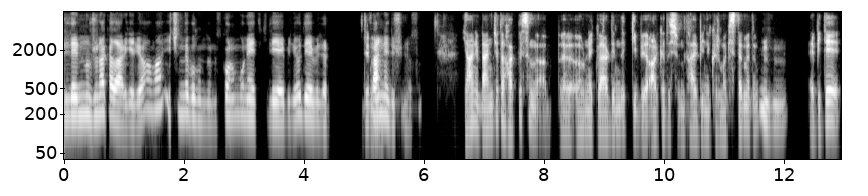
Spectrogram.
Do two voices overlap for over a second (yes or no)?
no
